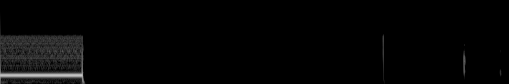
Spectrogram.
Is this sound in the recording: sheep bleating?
no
